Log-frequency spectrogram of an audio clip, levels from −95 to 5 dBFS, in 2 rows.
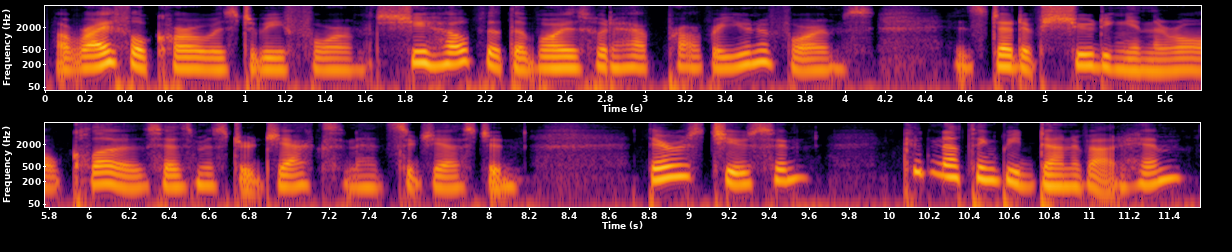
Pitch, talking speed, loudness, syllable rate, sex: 175 Hz, 190 wpm, -21 LUFS, 5.3 syllables/s, female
